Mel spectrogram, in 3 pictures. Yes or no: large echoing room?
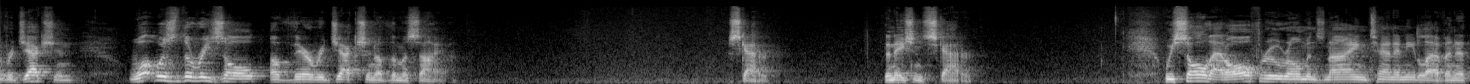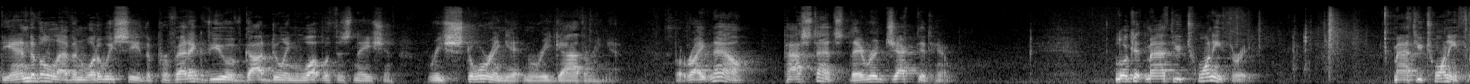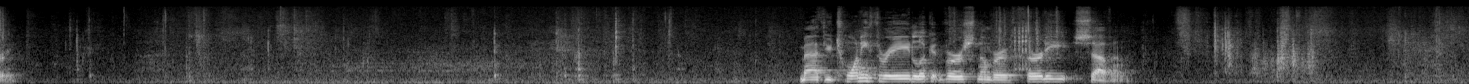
yes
